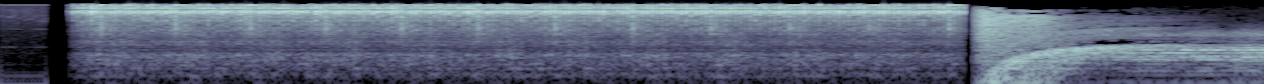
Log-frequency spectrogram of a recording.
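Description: A bicycle rolling with a fast, even ticking from its wheels. It cuts off suddenly near the end, and a loud synthesized tone sweeps upward and holds as electronic music begins.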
